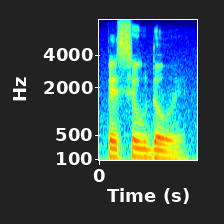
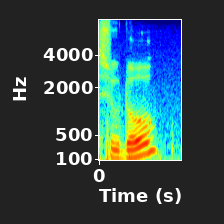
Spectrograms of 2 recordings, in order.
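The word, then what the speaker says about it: pseudo: lancar Sud apopisis iya Angel bacane sudo pesudo dibacanya sudo 100 apopisis mudah-mudahan enggak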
